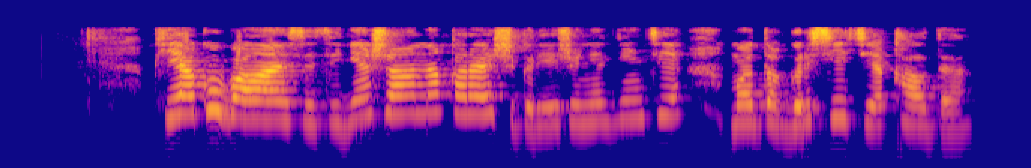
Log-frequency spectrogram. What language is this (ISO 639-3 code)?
kaz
